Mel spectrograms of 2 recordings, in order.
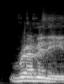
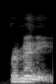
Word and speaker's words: Remini: Anyway, it's like me trying to tell my friend that her name is Leah Remini, not Leah Remini. It's not Remini, it's Remini. Right. She pronounces it that way.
